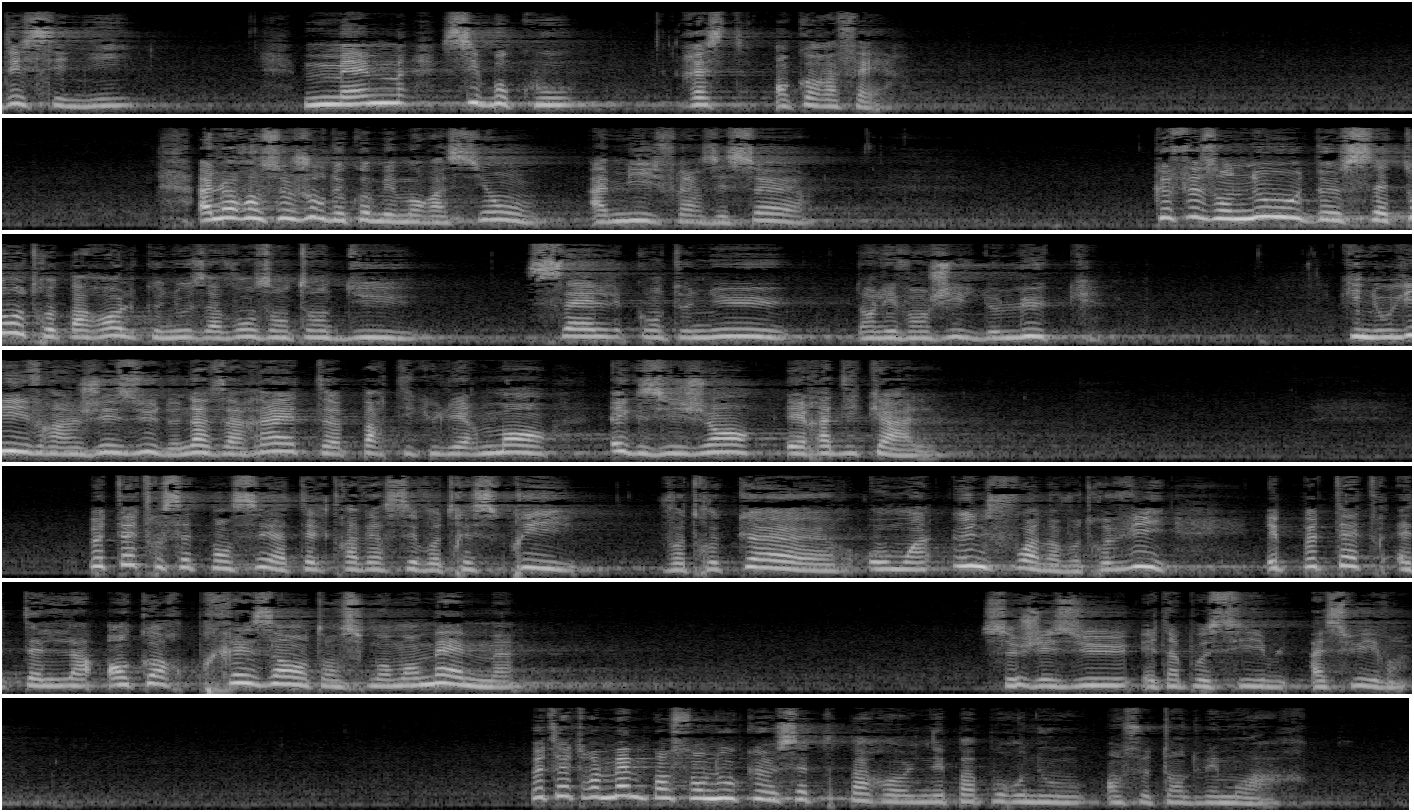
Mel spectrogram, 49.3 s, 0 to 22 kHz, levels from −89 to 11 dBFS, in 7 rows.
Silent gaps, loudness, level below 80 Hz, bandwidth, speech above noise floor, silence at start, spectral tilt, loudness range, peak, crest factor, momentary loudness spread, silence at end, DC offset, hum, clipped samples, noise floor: none; -21 LUFS; -56 dBFS; 16.5 kHz; 38 dB; 0 s; -3.5 dB/octave; 9 LU; 0 dBFS; 22 dB; 13 LU; 0.65 s; under 0.1%; none; under 0.1%; -58 dBFS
